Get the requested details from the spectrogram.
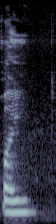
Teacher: یا ساکن ہے، یا ساکن سے پہلے زبر آ رہا ہے، یا لین ہو رہا ہے لہذا یا لین کو بغیر کھینچے بغیر جھٹکا دیے نرمی سے معروف پڑھیں گے، اور زبر کو منہ کھول کے ادا کر کے پڑھیں گے۔ · قوف حرف مستعلیہ ہے لہذا اس کی آواز حلق سے موٹی ادا ہوئے گی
